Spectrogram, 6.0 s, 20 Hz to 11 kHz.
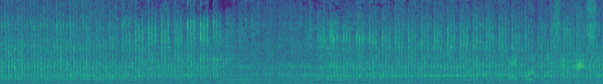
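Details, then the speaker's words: Vermeer 1800 chipper diesel, first start after sitting about four years, bought at auction: even, steady idle chug about four pulses a second, no knocks or misses; engine running healthy. "so yeah like I said it does run pretty good"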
